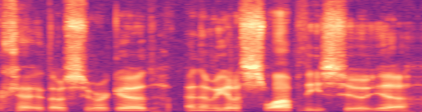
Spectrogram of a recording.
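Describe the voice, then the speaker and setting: A man's voice: on the low side, flat delivery, normal speed, vocal fry, fairly bright tone, clean tone. A young man teasing his friends and laughing while they play a horror game. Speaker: gamer. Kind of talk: casual gaming banter.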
